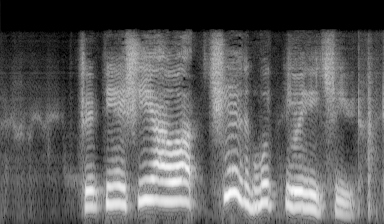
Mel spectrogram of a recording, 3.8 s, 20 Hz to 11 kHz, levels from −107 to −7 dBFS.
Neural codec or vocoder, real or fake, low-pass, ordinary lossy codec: codec, 16 kHz, 0.5 kbps, FreqCodec, larger model; fake; 7.2 kHz; AAC, 48 kbps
